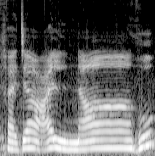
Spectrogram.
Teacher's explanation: اس کی مقدار چھوٹی ہوتی ہے، اس لیے اس کو ہم پڑھیں گے فجعلناہ، البتہ نون کے اوپر جو کھڑی زبر ہے اس کو کھینچ کے لمبا کر کے پڑھیں گے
